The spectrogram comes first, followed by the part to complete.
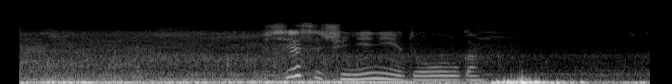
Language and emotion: Russian, sad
